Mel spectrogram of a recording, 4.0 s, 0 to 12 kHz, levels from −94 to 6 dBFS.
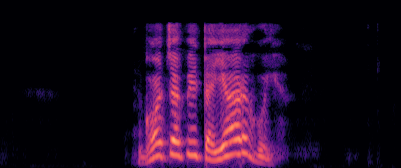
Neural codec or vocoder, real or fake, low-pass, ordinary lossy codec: codec, 16 kHz, 4 kbps, FreqCodec, smaller model; fake; 7.2 kHz; AAC, 64 kbps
